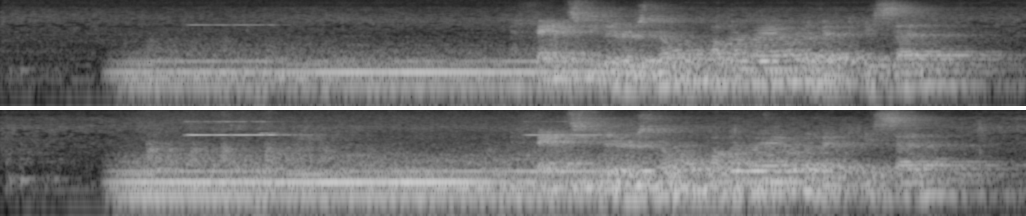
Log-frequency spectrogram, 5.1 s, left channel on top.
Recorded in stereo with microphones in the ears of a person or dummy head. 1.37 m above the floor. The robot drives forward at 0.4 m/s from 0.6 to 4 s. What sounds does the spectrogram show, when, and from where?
2.5 s a man speaking: 5° left (ahead or behind), 3 m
